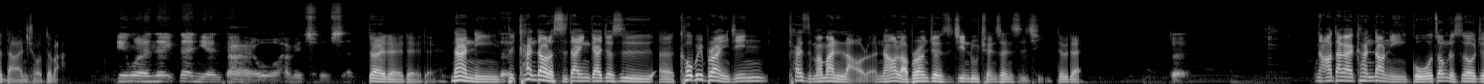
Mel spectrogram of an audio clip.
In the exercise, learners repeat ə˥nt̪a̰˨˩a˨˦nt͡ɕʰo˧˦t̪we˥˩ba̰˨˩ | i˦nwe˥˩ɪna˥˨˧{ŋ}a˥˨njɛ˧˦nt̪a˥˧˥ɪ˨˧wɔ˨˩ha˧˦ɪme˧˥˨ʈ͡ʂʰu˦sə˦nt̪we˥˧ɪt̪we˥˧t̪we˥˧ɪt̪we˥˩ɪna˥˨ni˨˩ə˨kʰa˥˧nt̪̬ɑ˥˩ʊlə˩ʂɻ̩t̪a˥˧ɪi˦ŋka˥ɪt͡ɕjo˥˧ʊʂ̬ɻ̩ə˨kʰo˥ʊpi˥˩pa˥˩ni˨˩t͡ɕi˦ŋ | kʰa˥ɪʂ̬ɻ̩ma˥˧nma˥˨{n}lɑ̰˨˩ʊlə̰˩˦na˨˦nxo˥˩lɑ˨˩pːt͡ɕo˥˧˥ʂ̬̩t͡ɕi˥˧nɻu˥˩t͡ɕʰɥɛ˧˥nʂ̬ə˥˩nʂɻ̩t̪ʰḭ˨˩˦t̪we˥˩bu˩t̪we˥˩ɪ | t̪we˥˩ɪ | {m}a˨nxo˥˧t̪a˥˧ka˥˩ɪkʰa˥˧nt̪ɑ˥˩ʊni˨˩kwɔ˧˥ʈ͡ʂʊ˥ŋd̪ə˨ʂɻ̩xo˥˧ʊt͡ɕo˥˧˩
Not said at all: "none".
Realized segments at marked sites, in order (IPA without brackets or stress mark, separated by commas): n, n, n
